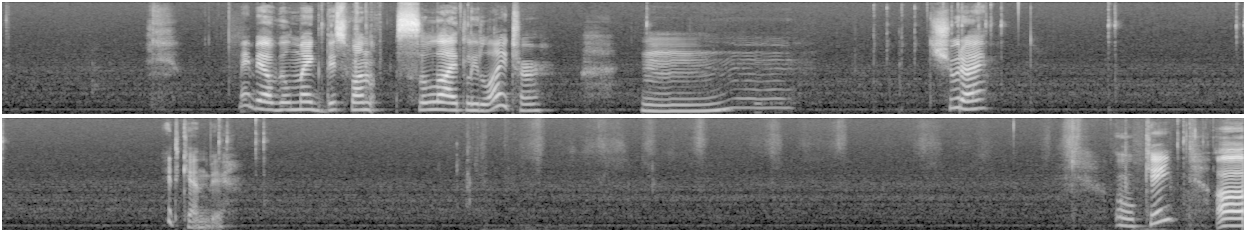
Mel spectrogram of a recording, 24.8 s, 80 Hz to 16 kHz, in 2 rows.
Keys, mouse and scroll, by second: 0.9-2.2 scroll down 1, 3.2 click, 3.3 click, 3.6 m, 4.6 click, 8.7 middle click, 8.8 middle click, 9.0 middle click, 9.1 double middle click, 9.4 click, 9.5 click, 9.5 click, 9.6 double click, 9.7 click, 9.8 click, 9.9 click, 10.0 double click, 11.1 click, 11.1 click, 12.3 click, 12.4 click, 14.6 click, 14.7 click, 14.9 click, 15.0 double click, 24.2 click, 24.2 click.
